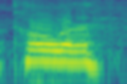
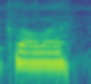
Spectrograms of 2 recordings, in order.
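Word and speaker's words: Köhler: And that should give me enough adjustment range to bring this into proper Kohler. I know that's not the German pronunciation, but bring it into proper Kohler adjustment.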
